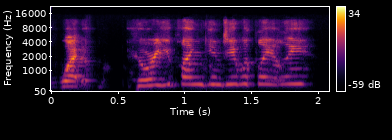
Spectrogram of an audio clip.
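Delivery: ordinary talk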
